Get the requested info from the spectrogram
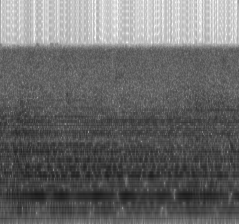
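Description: School concert band playing a held chord, the parts changing to a new chord right at the start and sustaining steadily.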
